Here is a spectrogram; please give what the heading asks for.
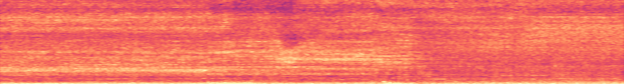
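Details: End dump truck's PTO/dump control valve in the cab tower: steady sharp hiss of air escaping past a blown seal, draining the air tanks while driving on the highway; fixed by replacing the control valve.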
